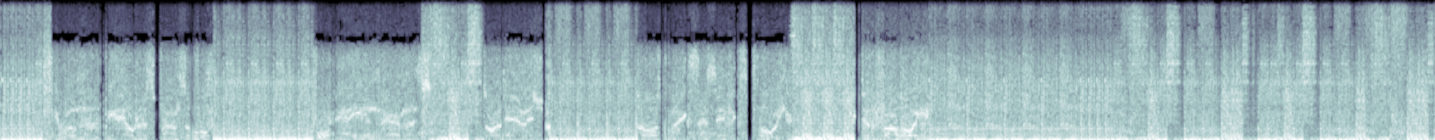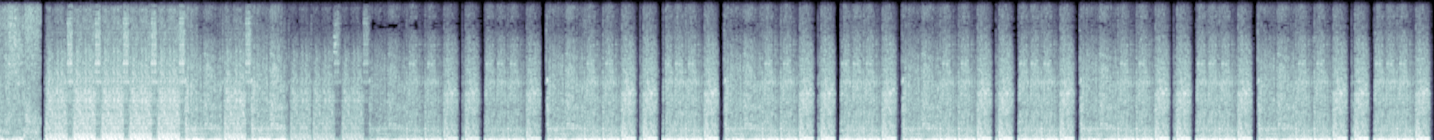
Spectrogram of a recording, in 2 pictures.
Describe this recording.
Flowerbreak Example
Cut from a new song I'm working on.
